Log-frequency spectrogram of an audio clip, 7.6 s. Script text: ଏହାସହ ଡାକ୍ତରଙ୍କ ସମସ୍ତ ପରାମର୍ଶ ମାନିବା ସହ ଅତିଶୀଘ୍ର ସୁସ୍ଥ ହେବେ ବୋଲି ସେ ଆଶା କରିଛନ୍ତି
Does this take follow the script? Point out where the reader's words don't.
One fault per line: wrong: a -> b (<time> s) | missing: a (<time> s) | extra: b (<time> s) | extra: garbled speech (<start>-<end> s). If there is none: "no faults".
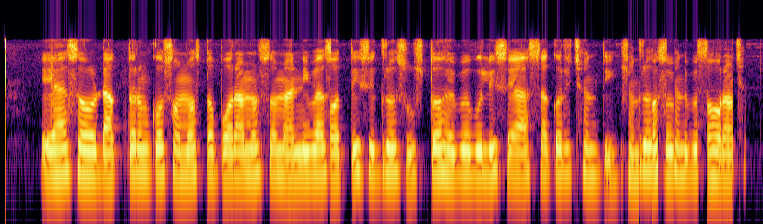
missing: ସହ (3.2 s)
extra: garbled speech (6.2-7.5 s)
